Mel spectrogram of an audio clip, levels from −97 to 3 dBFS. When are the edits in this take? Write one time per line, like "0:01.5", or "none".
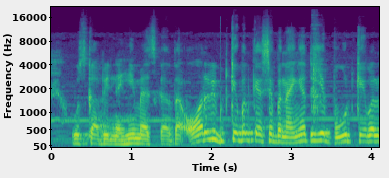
0:02.1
